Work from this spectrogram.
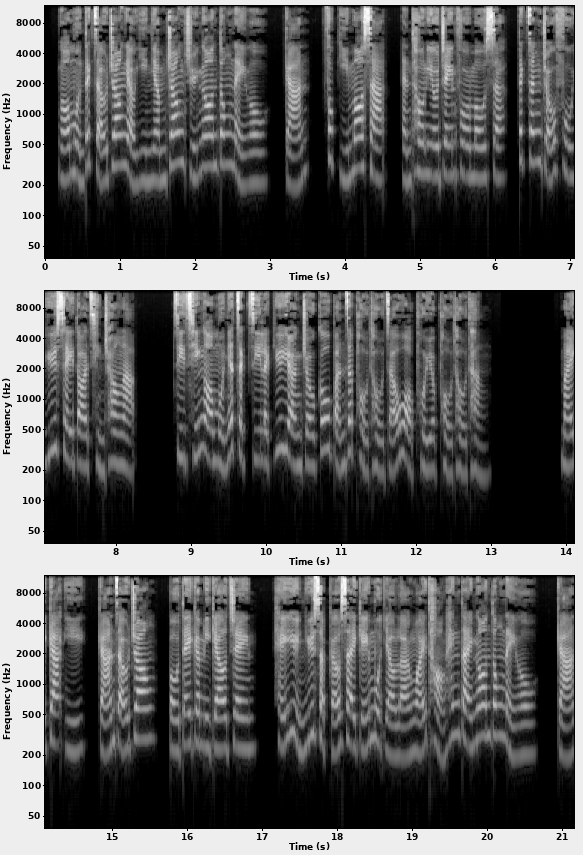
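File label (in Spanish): historia, Chinese Traditional; historiabodega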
